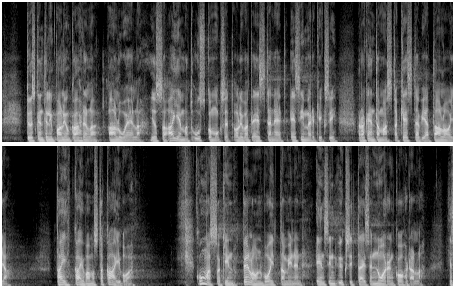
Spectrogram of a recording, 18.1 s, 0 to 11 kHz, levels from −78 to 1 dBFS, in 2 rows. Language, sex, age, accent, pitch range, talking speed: Finnish, male, 60-79, native, 100-125 Hz, 80 wpm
